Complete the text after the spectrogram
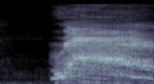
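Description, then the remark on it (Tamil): After a brief silence, a voice bursts into a loud, sustained, raspy roar held for about a second, a big shout of "Ho" imitating a lion's roar. “இருக்கிற மரம் செடி கொடி எல்லாம் பிச்சு தூக்கி போட்டு பெருசாக ஹோ அப்படின்னு கத்துறாரு சிம்மநாதம் வா அப்படி கத்தினா அப்படி இருக்கும் சி சிங்கம் அப்படி கத்தும்”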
